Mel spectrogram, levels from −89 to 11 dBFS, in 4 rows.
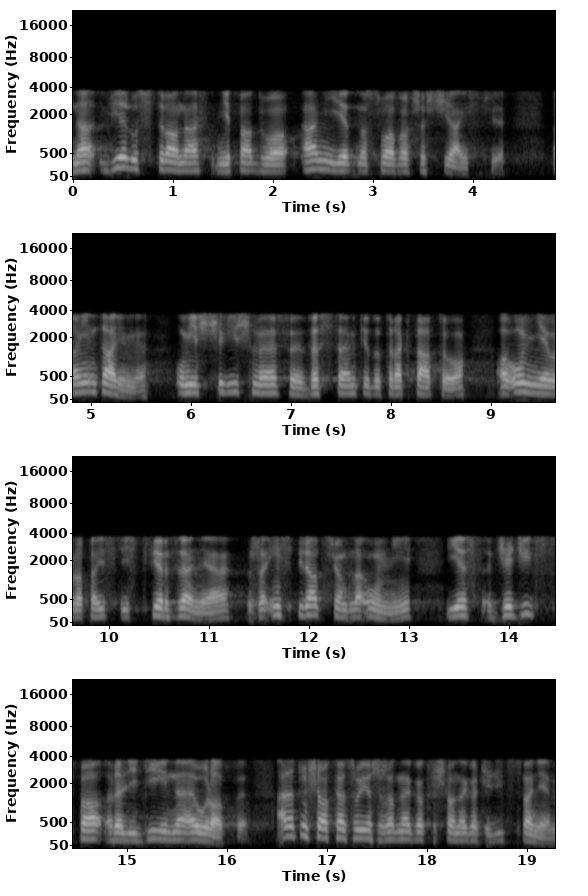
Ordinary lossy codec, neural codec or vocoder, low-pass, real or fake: none; autoencoder, 48 kHz, 32 numbers a frame, DAC-VAE, trained on Japanese speech; 3.6 kHz; fake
